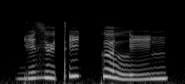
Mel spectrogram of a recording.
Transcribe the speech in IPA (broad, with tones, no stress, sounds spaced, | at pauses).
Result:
ɡ i˩˧ z y˧˩ tʼ i˥ kː ə˥˧ lː i˩˧ ŋ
